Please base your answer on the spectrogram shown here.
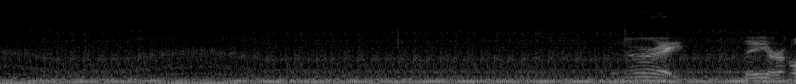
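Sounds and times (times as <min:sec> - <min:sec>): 
diesel farm tractor engine idling: 0:00.0 - 0:07.9
speech: 0:07.6 - 0:07.9.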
